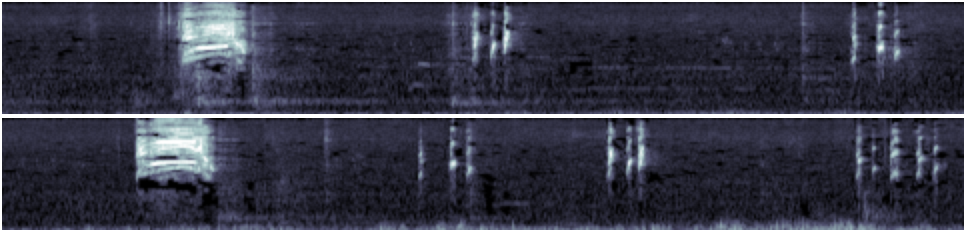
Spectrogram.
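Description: A small bird sings close by in bright chirps and trills.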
